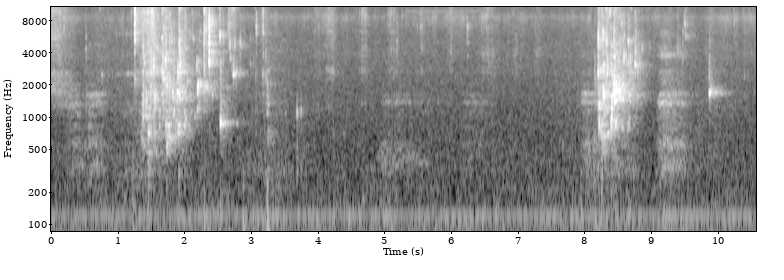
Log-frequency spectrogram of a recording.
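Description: Double-edge adjustable safety razor scraping through lather and remnant stubble on a light against-the-grain cleanup pass. A rasping stroke lasts over a second about a second in, and shorter strokes come near the end.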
